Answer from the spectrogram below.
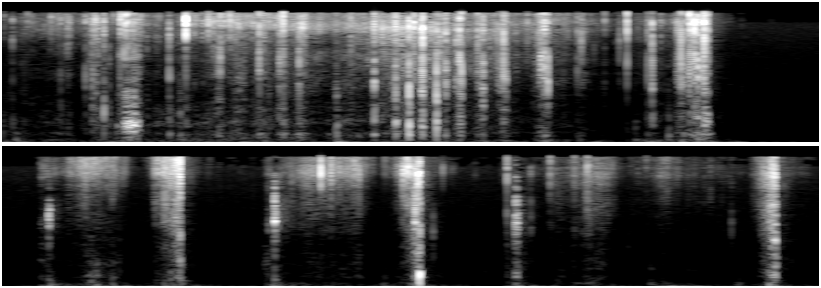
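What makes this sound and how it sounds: A derma roller with metal spikes, held by long nails, is rolled across a white polyethylene foam net sleeve fitted over a microphone. It makes crunchy, crackling scratches and tearing-like crinkles. A dense run of scraping in the first three and a half seconds breaks into short separate bursts after a brief pause.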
